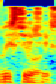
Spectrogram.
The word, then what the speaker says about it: Beastie Boys: Lo he dicho bien, ¿no? Beastie Boys. Sí. Perfecto.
